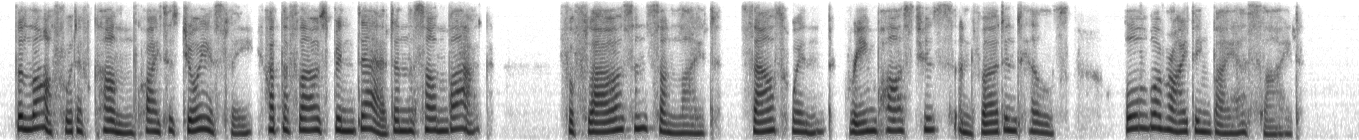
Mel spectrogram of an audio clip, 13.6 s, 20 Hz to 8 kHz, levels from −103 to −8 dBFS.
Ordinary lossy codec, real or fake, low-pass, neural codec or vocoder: Opus, 24 kbps; fake; 7.2 kHz; vocoder, 22.05 kHz, 80 mel bands, HiFi-GAN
